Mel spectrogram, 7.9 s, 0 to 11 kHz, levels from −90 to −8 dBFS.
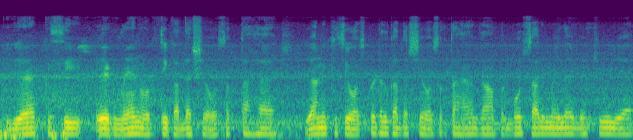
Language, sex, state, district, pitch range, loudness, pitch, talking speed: Hindi, male, Rajasthan, Bikaner, 95-100 Hz, -19 LUFS, 100 Hz, 195 wpm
